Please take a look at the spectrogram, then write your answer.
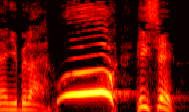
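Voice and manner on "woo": high, loud celebratory whoop; relieved whoop. Acted. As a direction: let out a big whoop. Acts believer's relief.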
